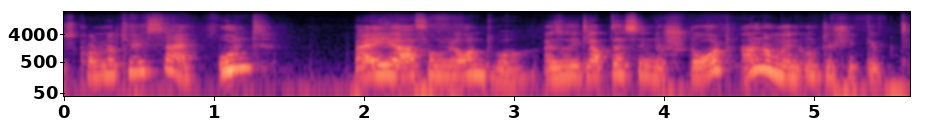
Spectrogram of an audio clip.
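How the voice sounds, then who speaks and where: In a plain, everyday voice, a woman speaks at a medium pitch and a fairly quick pace. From Lower Bavaria, Germany. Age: 30s. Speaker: host's wife, pop culture fan. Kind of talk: casual chat.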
